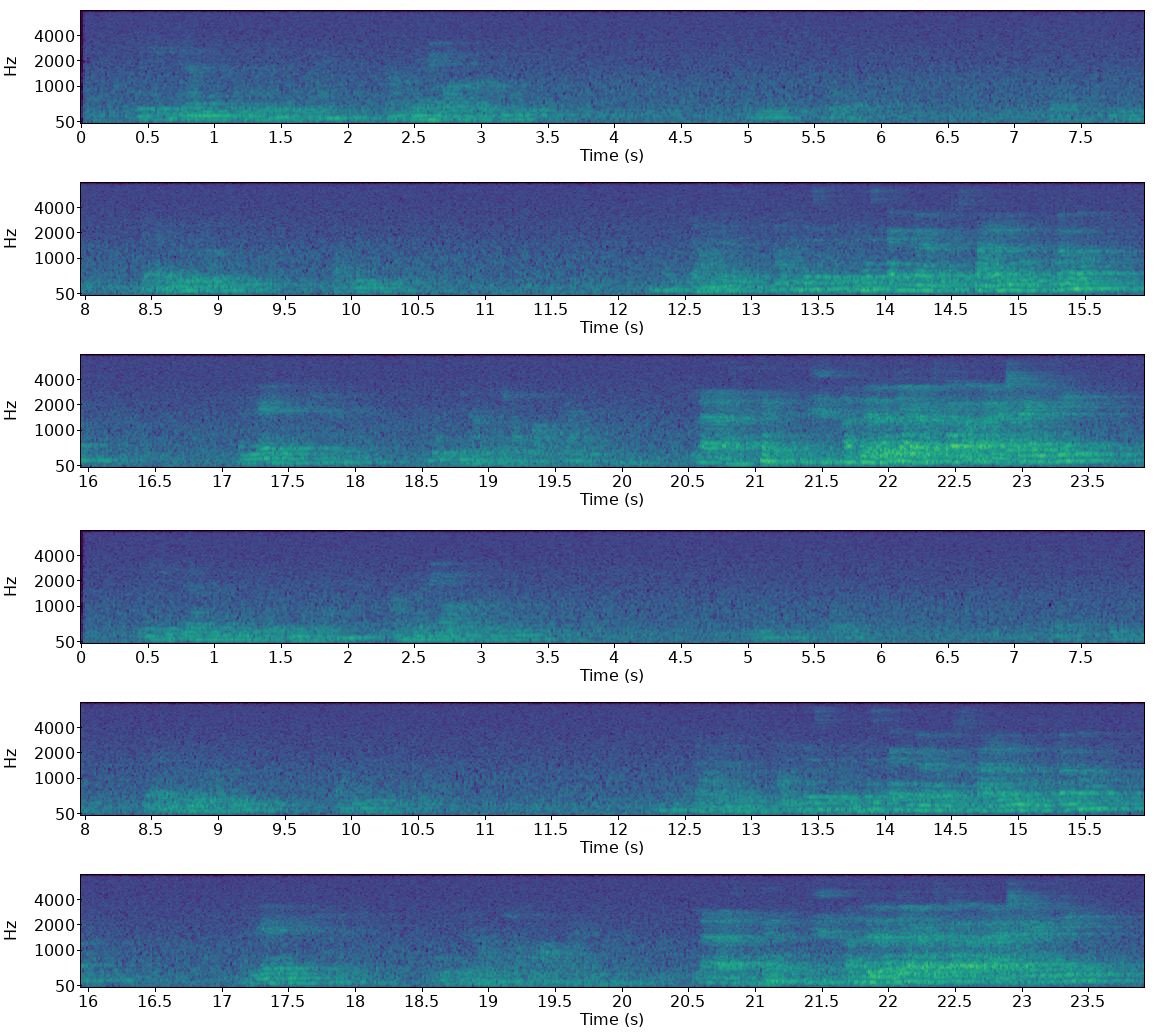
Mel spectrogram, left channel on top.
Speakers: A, on the left; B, on the left.
A: ماشي ده ممكن نخليه واحد عندك
B: تمام
A: بقى الراديو والمصباح المصباح والراديو تقريبا الراديو قبل المصباح
B: لا
A: يبقى
B: يعني الناس
A: عندك محرك
B: الناس
A: بخاري
B: الناس كان بتسمع الراديو في الضلمه خلي بالك
A: مش عارف ممكن على شمعة أو حاجة مثلا
B: لا <laughs>
A: <laughs>
B: اصل الراديو هيعوز كهرباء هيشتغل ازاي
